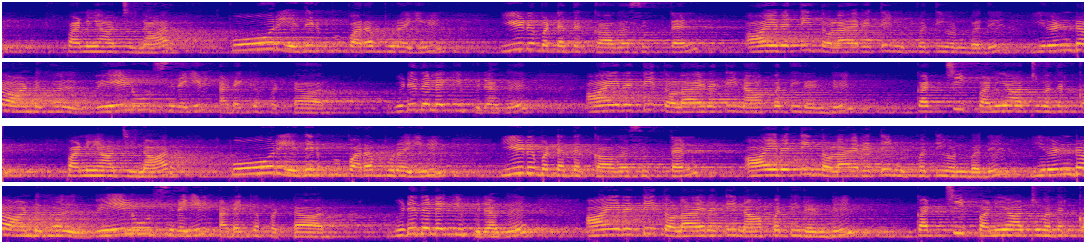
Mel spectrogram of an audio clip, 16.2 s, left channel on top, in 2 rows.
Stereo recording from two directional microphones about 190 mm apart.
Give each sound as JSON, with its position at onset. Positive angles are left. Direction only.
{"t": 0.5, "sound": "a woman's voice", "side_deg": -10}
{"t": 5.6, "sound": "a woman's voice", "side_deg": -5}
{"t": 11.1, "sound": "a woman's voice", "side_deg": -5}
